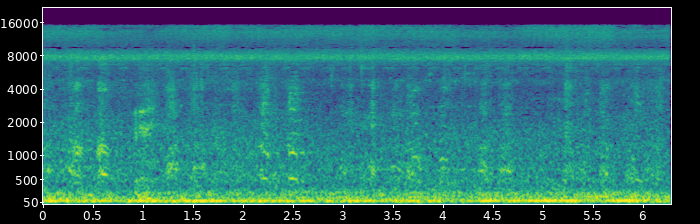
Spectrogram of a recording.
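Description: A flock of white domestic ducks giving many short, faint quacks and honks, overlapping and scattered throughout, over a steady low rumble.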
